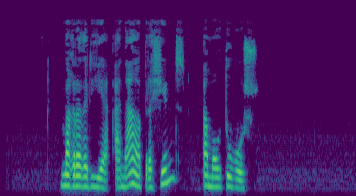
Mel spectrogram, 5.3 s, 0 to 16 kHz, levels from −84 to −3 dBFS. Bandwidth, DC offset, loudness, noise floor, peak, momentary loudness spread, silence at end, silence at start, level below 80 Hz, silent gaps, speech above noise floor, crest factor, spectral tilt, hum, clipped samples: 11.5 kHz; under 0.1%; -24 LUFS; -67 dBFS; -6 dBFS; 11 LU; 1.5 s; 0.9 s; -76 dBFS; none; 44 dB; 20 dB; -5 dB/octave; none; under 0.1%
